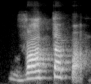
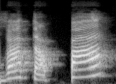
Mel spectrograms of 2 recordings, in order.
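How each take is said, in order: First: "vatapá" with strong "ta" and weak "pa"; stress on middle syllable. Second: "vatapá" with a strong, rising final "pá"; stress on last syllable. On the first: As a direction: shift the stress of "vatapá" onto "ta". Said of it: "aí o tá seria mais forte". ("vatapá" com ênfase no "ta") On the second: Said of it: "aí o tá seria mais forte. Mas quando eu digo". ("vatapá" com o "pá" mais forte) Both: Shown as a demonstration.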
